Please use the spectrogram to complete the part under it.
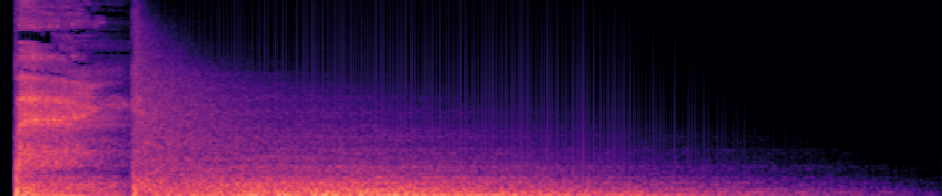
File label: The word ‘Bang’ spoken in deep, ominous male voice with explosion.; Exclamations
